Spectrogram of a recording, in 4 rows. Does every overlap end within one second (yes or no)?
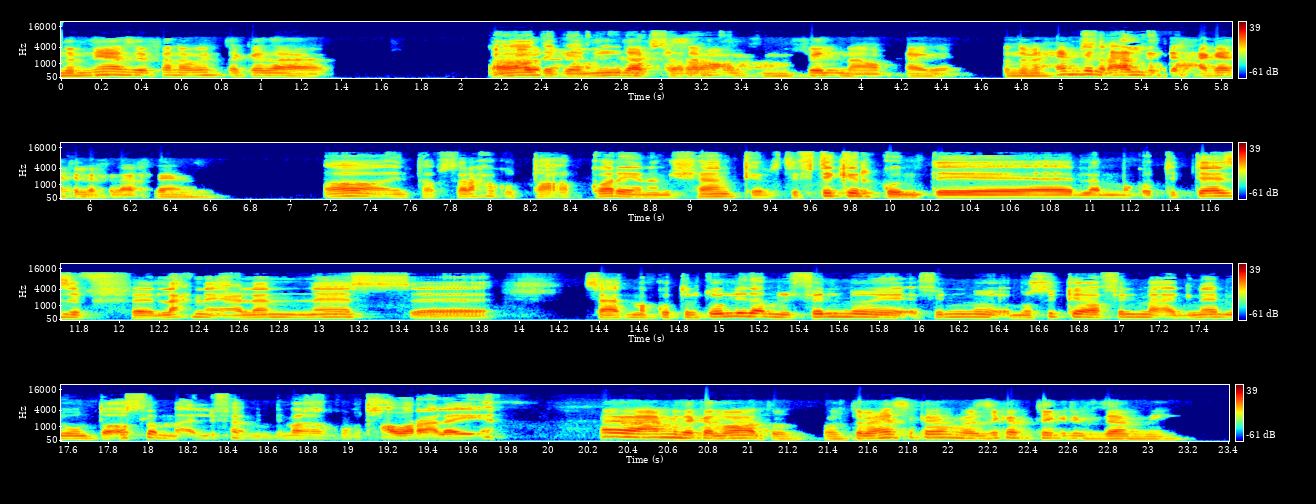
no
